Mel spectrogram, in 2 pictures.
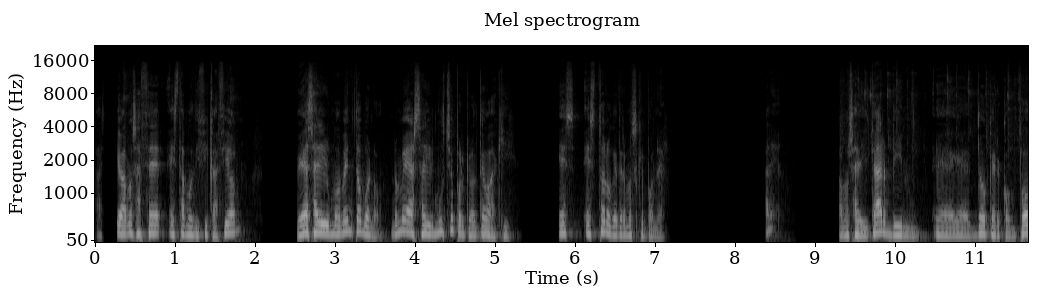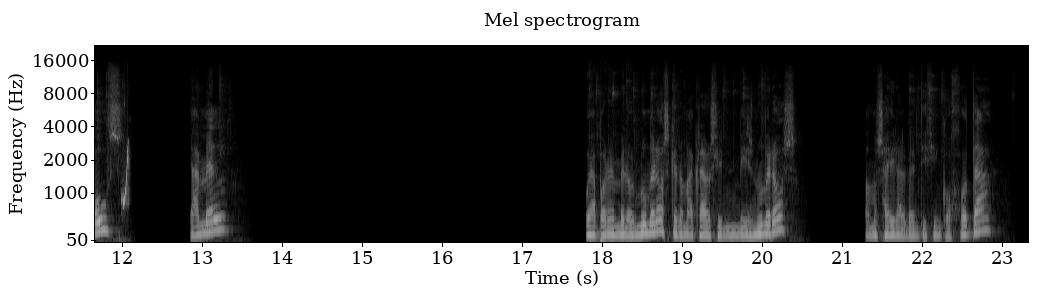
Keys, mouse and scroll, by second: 5.7-8.3 drag, 9.5-12.2 typing, 18.8-20.2 typing.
